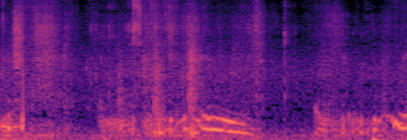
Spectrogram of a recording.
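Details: Low rolling coos from Mukhi fancy pigeons, a domestic breed, with gliding downward notes that overlap and are broken by short pauses and a few light knocks.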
